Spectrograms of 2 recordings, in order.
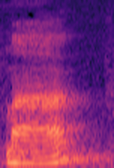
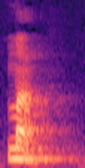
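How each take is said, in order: First: The syllable carries the second tone. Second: The syllable carries the fourth tone. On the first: "second" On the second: "fourth"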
